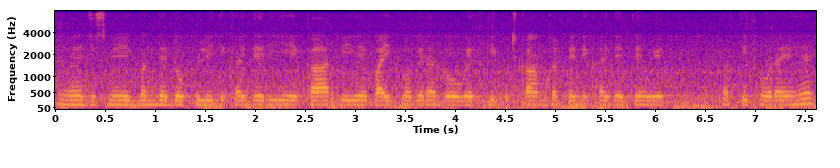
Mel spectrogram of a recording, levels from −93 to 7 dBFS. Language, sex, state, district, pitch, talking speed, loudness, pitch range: Hindi, female, Rajasthan, Bikaner, 135 Hz, 215 wpm, -17 LUFS, 130-135 Hz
